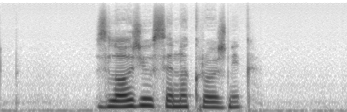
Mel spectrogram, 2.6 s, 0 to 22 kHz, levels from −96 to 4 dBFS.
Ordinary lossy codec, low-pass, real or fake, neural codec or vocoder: none; 19.8 kHz; fake; autoencoder, 48 kHz, 32 numbers a frame, DAC-VAE, trained on Japanese speech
